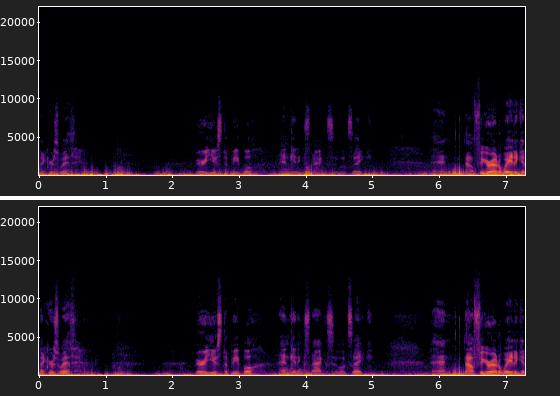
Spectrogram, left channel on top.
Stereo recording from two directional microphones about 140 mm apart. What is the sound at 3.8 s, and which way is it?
Speech, 40° right (ahead or behind).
